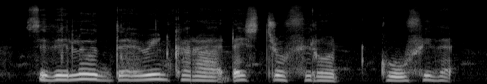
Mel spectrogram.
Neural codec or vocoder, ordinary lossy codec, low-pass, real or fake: vocoder, 44.1 kHz, 128 mel bands, Pupu-Vocoder; none; 19.8 kHz; fake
